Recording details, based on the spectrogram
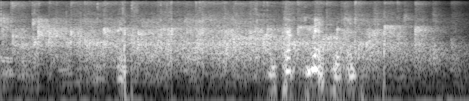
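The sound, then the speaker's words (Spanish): An audience applauds steadily for several seconds, a dense wash of many hands clapping at once that swells slightly near the end before starting to fade, with faint voices mixed underneath. “De su aplauso.”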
